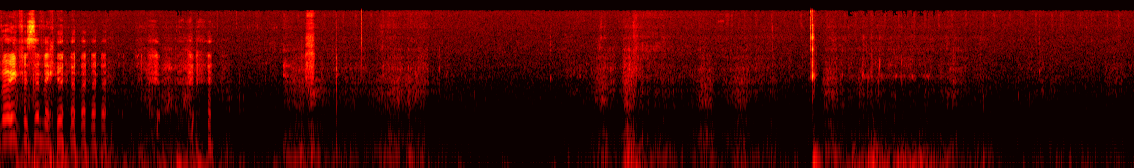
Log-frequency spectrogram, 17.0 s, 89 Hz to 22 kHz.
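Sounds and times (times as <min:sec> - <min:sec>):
low rumbling wind: 0:00.0 - 0:17.0.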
